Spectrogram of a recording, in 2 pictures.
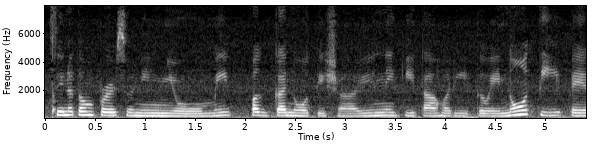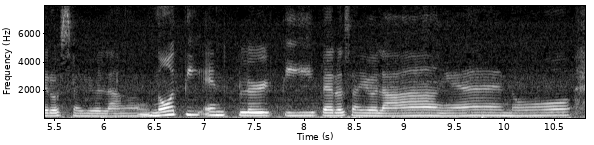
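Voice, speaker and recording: Filipino woman tarot reader, relaxed chatty delivery, mid-pitched, slight background hiss. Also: low-quality recording. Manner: chatty, frequent "no?" tag questions, mixes English and Tagalog. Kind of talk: casual tarot reading.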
